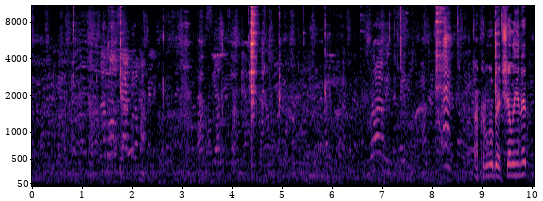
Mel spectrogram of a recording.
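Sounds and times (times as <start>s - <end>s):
background chatter: 0.0s - 10.0s.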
